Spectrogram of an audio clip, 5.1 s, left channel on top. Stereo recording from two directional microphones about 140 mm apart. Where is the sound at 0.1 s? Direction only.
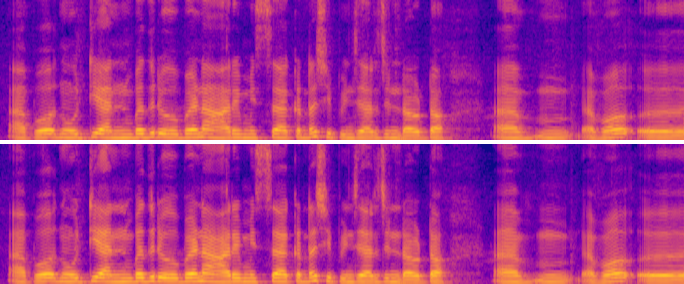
35° right (ahead or behind).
